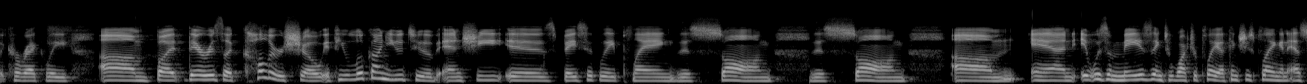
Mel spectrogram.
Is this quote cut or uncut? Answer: cut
